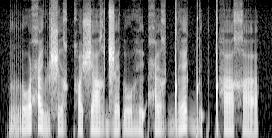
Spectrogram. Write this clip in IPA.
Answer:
r o ħ e r ʂ i ʁ qʰ ʊ ʃ a ʁ ɖ͡ʐ ɛ ɗ o ɦ e ʔ ħ e ʁ ɡ͡ǃ ɛ ɡ͡ǃ ɪ ʔ ǃʰ a χ a

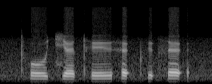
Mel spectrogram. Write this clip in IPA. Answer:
tʰ o˨ ʊ̯ t͡ɕ ɛ˨ tʰ e˦ ɪ̯ h ɛ˦ ʔ pʰ ɪ˦ ʔ sʰ ɛ˦ ʔ

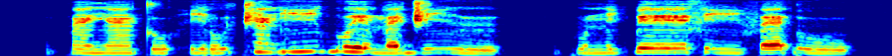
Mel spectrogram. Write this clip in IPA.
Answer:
p ɛ̃˨ j ɛ̃˨ t u˨ h i˨ ɾ u˦ t͡ʃ ɛ̃˧ ɡ iː˦ ɡʷ eː˦˨ m ɛ˧ d͡ʒ i˧ ɣ ɨ˨ | kʷ ɛ˨ n i˧ k͡p eː˧ s iː˨ f ɛ˧ ɗ u˨

